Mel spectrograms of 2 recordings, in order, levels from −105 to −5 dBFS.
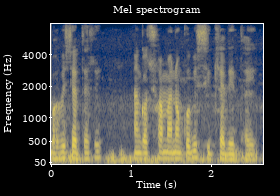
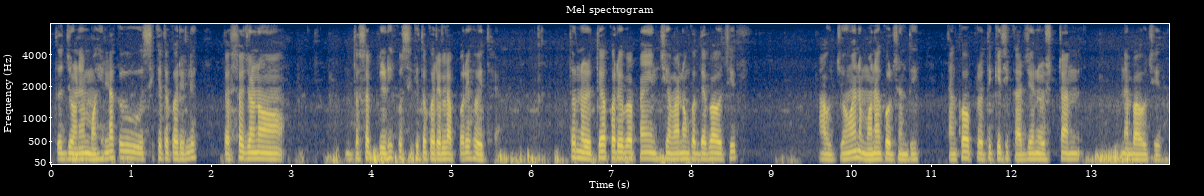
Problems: constant background noise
